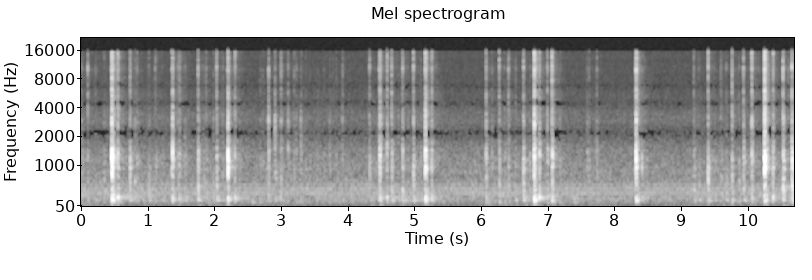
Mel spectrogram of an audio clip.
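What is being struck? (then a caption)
Laptop keyboard with plastic keys. Fingertips tap the black plastic keys of a laptop keyboard, producing about 32 quiet, crisp clicks in irregular bursts of typing with short pauses between. Each click is short and dry, fading almost instantly over a faint steady background hum.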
